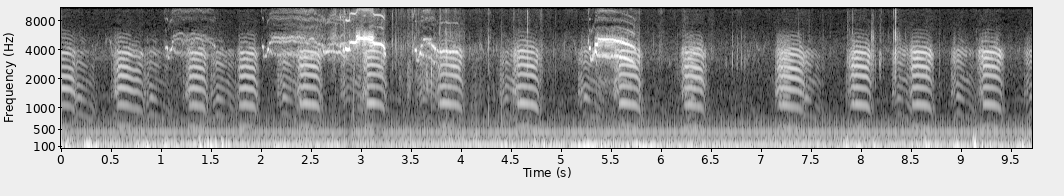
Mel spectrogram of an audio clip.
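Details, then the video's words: Close-up gulls at their meal in Northern Kazakhstan, uttering irregular series of arched, nasal harmonic calls, interrupted by loud high squealing notes, with a constant low droning background. "чайки обедают/seagulls have dinner"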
